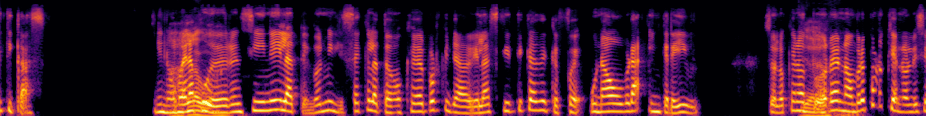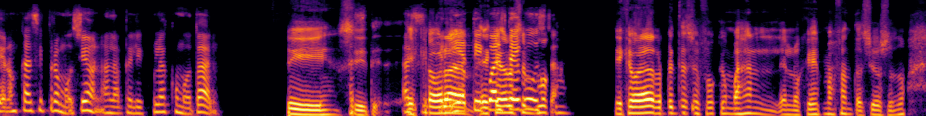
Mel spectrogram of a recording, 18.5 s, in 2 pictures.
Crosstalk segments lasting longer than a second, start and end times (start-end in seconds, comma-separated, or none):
12.8-14.8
